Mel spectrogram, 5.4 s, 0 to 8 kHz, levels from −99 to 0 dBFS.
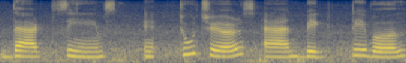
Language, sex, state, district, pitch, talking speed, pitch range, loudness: English, female, Punjab, Kapurthala, 215 Hz, 75 wpm, 210-245 Hz, -15 LUFS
